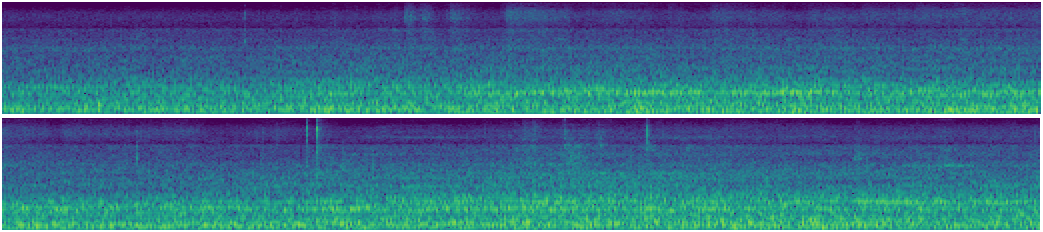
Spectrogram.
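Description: Running noise heard from inside a Keihan Electric Railway commuter train car in motion: a steady rumble of wheels and running gear with a faint steady whine, growing slowly louder.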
